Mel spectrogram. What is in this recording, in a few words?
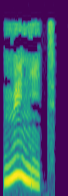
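"munite", French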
